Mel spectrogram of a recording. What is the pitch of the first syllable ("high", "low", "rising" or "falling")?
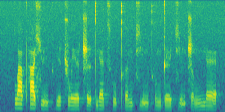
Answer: falling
